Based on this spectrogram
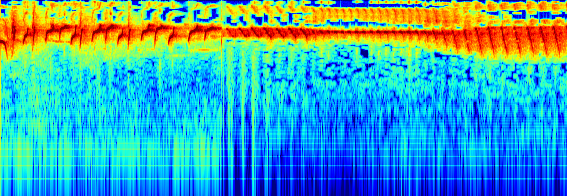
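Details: Sunbird song used as tutor material for training songbirds: a quick run of high, bright chirps for about a second and a half, then a long, even, buzzy trill that holds to the end, with faint low hum early on.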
